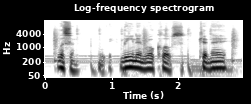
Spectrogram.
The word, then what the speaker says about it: Kene: Kene is West African. You pronounce the name as you see it.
